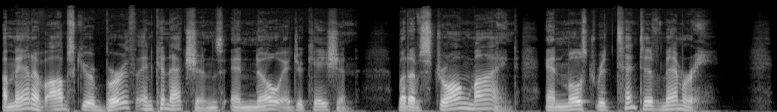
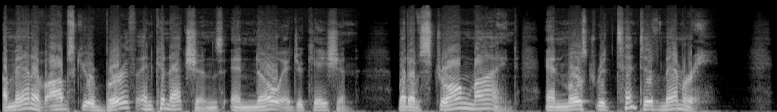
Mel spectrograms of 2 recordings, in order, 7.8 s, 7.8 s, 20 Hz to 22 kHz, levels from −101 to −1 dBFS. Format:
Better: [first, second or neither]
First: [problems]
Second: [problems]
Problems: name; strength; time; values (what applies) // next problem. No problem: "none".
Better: first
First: none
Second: distortion; slight; 6% of the sound clipped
